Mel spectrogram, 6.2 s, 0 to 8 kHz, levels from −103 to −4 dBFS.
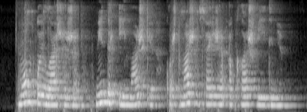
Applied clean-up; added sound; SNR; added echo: neural separator model SepFormer DNS4.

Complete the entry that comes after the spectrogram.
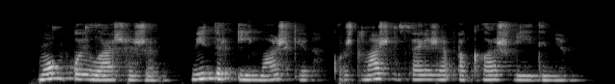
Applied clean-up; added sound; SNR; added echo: neural mask model DeepFilterNet 3.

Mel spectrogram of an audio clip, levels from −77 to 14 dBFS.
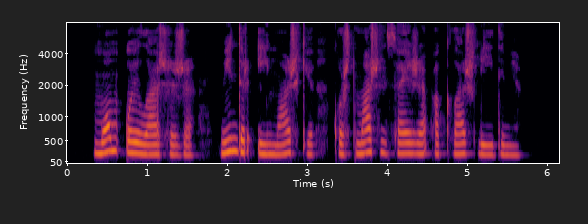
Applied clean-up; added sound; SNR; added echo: none; none; none; none.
